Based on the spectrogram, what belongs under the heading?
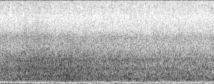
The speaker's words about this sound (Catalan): Bé, això més que un coet sembla un escape de gas, eh? Sembla una dutxa, eh? Que sí? Una cosa així poc sexy, poc radiofònica, ja ho dius tu.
